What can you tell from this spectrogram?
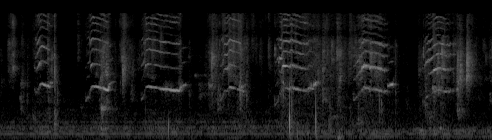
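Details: Kittens with their mother cat indoors, giving high, thin mews that rise and fall in pitch, several callers overlapping in bursts about every second or two, with soft rustling between calls.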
